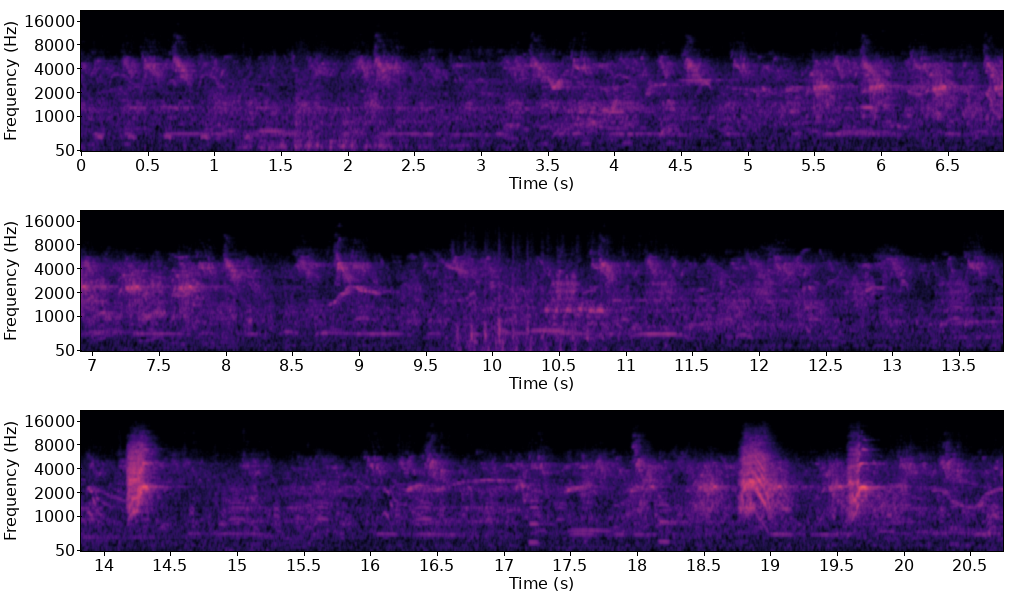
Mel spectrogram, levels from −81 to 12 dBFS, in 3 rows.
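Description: Nothing stood out as a technical fault on listening to this recording of everyday sounds.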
